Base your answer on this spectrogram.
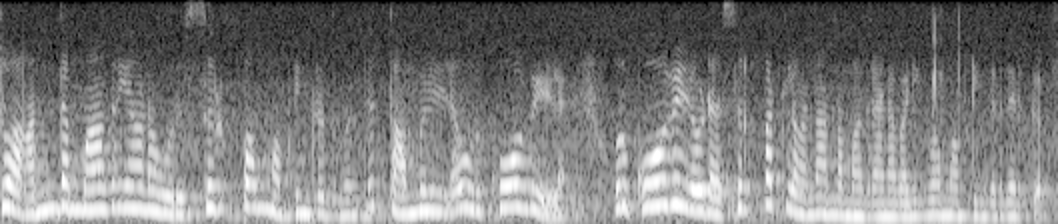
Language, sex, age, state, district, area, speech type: Tamil, female, 18-30, Tamil Nadu, Nagapattinam, rural, spontaneous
